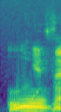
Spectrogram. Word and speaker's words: Louisville: It's pronounced Louisville.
